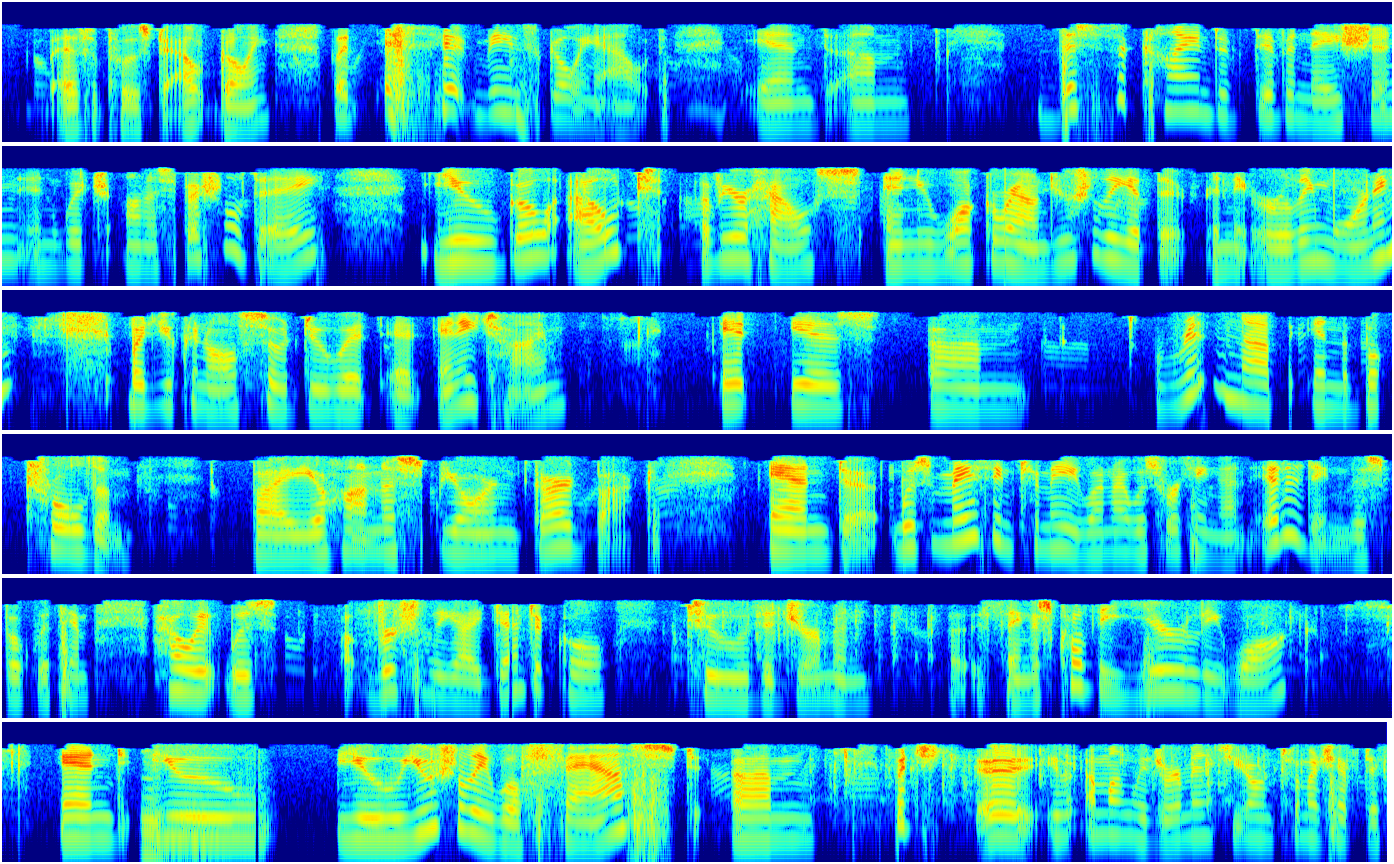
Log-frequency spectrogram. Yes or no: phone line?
yes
